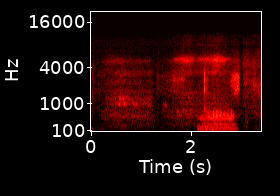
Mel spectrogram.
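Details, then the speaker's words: Over quiet room noise, a sleeping puppy gives one louder, rough, slightly tonal snoring breath lasting about a second: snoring. "Yeah, Parasol. I hear the puppy snoring."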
